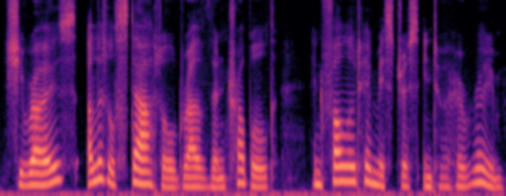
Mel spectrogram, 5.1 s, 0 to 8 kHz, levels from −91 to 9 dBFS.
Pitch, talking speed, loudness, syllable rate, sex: 175 Hz, 180 wpm, -18 LUFS, 5.1 syllables/s, female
